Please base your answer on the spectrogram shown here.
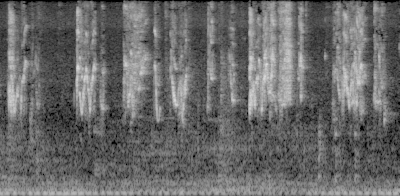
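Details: Young lutino lovebirds, four of them, chirping in the morning: a few loud clusters of scratchy high tweets separated by quieter stretches of roughly half a second.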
